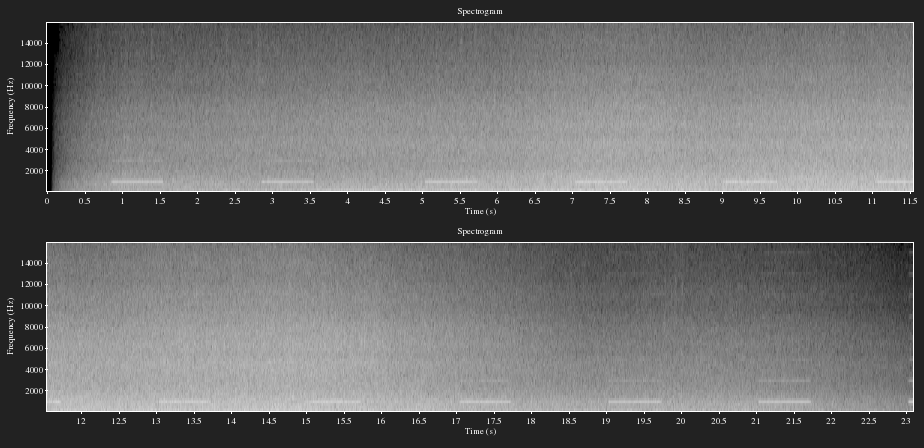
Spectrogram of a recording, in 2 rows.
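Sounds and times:
wind breeze: 0.2s - 23.0s.

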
